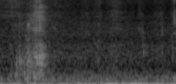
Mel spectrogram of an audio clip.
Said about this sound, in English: Sorry, I tried to pick my dice all up as a stack and dropped them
